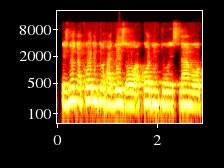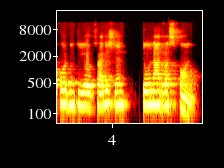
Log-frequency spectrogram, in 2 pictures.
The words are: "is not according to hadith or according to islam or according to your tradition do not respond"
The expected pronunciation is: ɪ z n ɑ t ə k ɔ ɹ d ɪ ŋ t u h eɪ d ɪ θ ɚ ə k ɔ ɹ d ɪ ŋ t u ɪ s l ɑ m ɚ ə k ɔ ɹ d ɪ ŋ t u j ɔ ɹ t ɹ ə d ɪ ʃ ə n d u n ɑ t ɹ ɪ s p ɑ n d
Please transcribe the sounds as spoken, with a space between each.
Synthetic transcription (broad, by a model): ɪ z n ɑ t ə k ɔ ɹ d ɪ ŋ t u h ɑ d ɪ s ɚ ə k ɔ ɹ d ɪ ŋ t u ɪ s l ɑ m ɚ ə k ɔ ɹ d ɪ ŋ t u j ɔ ɹ t ɹ ə d ɪ ʃ ə n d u n ɑ t ɹ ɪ s p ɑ n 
